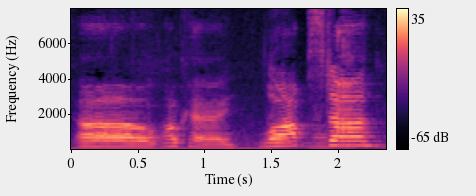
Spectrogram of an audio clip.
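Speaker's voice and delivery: ordinary talk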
